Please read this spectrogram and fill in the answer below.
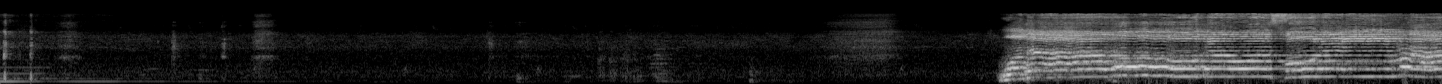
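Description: Near quiet room noise with a few small clicks for about ten seconds. Then a man's melodic Quran recitation through a handheld microphone starts suddenly and loud, with long held, wavering notes in a high voice.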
